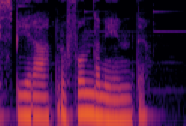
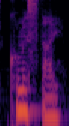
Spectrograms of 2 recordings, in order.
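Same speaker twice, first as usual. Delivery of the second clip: right in your ear; 5 dB quieter than usual. Acted. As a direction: close intimate whisper. Whispered check-in during meditation.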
